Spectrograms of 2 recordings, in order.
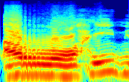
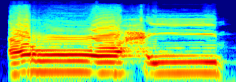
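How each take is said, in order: First: The vowel after r sounds like o. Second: The vowel after r sounds like a. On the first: The speaker calls it wrong. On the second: The speaker calls it right.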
